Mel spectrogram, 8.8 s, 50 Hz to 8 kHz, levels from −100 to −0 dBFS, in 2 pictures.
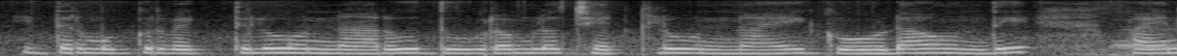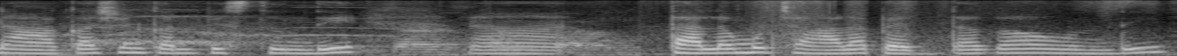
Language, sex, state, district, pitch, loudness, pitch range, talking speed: Telugu, female, Andhra Pradesh, Guntur, 205 Hz, -28 LUFS, 190-215 Hz, 110 wpm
